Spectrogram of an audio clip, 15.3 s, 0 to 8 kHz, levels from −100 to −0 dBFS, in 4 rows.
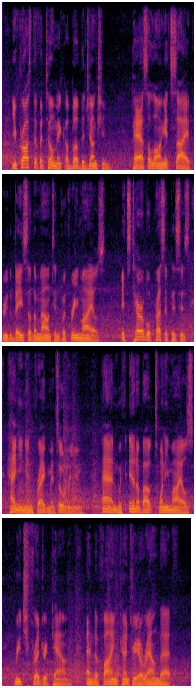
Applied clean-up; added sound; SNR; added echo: none; Subway, metro, underground; 16 dB; none.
